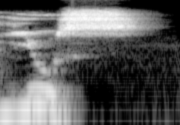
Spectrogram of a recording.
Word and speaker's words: ius: Mais uma penúltima linha, vejam, não existe no clássico a letra J, né? Então, por exemplo, a palavra ius, no dicionário o aluno pode encontrar com J, jus, né?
